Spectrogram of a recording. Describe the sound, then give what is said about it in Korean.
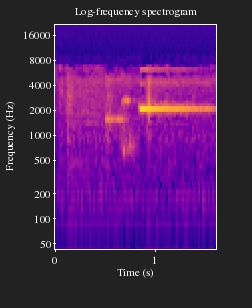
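A short electronic phone ringtone as a call comes in: a brief beep, then a higher, longer steady tone that holds for about a second. Fairly clear against a quiet background, with no talking. “아, 오늘은 뭐 벨소리도 들리고 아주 조용한 게.”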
